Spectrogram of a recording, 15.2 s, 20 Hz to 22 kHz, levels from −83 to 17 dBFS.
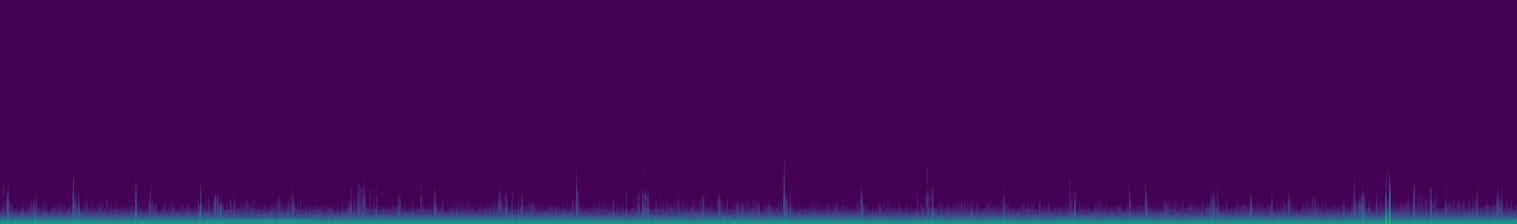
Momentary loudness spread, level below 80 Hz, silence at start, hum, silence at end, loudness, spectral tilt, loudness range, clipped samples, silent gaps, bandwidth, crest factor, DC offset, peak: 2 LU; -42 dBFS; 0 s; none; 0 s; -36 LUFS; -13 dB/octave; 2 LU; under 0.1%; none; 3.1 kHz; 26 dB; under 0.1%; -8 dBFS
